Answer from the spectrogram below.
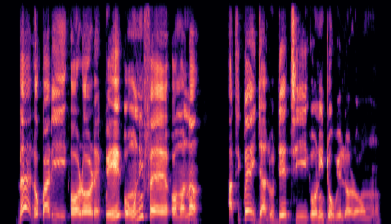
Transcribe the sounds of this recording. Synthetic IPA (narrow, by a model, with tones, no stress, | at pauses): bɛː˦˨lo˨˦k͡pa˧ɾi˦ɔ˨ɾɔ˧ɾɛ˨k͡pe˨˦o˦˨hũ˨˦nĩ˦˨fɛ˦ɔ˧mɔ̃˧nãː˦˨ | a˨ti˧k͡pe˦i˦˨d͡ʒa˨lo˨˦de˦ti˦o˧ɾ̃ĩ˦do˦˨we˨lɔ˨ɾɔ˨wũ˨˦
